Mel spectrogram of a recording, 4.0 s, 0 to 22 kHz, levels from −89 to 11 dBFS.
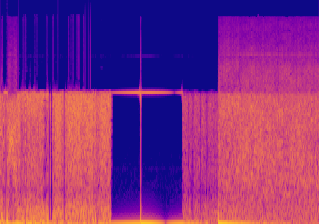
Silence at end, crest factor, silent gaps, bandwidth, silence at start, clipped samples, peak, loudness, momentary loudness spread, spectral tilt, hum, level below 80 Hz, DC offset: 0 s; 12 dB; none; 16 kHz; 0 s; under 0.1%; 0 dBFS; -13 LUFS; 14 LU; -3.5 dB/octave; none; -22 dBFS; under 0.1%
